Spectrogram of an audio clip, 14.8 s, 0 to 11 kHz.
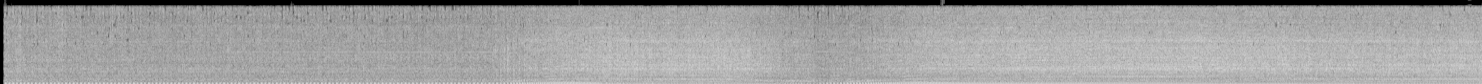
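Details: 2006 Mitsubishi Evo IX petrol at idle: dense gritty rattle only with clutch engaged, gone with clutch pedal pressed, quieter when engine cold; throwout bearing suspected, not confirmed.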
